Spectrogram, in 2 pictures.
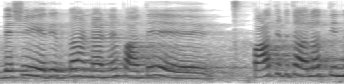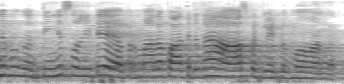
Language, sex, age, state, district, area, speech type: Tamil, female, 30-45, Tamil Nadu, Cuddalore, rural, spontaneous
